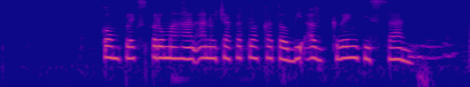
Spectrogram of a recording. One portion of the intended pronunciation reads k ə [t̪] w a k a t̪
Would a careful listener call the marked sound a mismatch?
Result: no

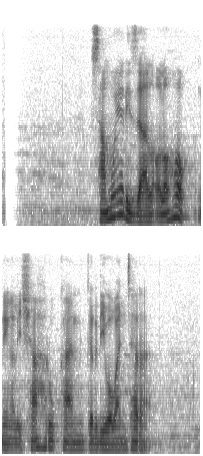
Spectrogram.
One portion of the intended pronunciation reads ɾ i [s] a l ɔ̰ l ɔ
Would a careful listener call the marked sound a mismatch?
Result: yes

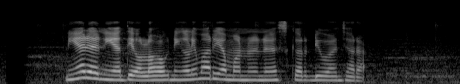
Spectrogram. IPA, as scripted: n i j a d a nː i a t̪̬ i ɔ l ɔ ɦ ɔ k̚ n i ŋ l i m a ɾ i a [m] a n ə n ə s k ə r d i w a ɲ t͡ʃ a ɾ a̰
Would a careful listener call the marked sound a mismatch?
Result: no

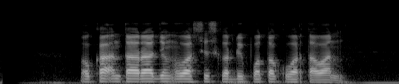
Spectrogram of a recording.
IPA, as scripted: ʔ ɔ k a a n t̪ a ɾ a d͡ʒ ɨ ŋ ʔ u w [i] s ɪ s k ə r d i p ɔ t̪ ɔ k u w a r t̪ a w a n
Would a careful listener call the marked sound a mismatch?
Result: yes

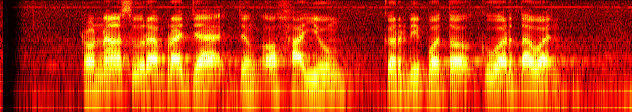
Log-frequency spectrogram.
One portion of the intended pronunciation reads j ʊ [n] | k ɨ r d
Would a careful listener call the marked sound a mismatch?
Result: yes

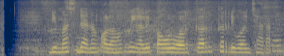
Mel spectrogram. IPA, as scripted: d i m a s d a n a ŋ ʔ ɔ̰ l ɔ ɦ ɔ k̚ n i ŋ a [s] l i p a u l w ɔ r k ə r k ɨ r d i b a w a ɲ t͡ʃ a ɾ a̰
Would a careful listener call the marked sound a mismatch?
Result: yes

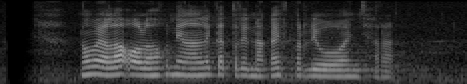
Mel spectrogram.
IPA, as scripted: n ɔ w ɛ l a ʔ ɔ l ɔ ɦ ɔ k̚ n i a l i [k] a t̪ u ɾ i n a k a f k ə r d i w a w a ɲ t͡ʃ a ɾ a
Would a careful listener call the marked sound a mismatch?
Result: no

